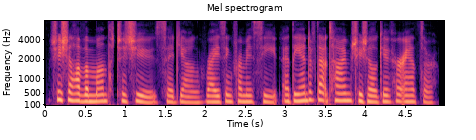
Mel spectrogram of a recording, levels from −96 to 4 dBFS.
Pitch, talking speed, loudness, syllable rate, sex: 215 Hz, 290 wpm, -17 LUFS, 5.7 syllables/s, female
